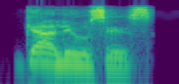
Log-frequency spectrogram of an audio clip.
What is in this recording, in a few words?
"galluses", Indian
